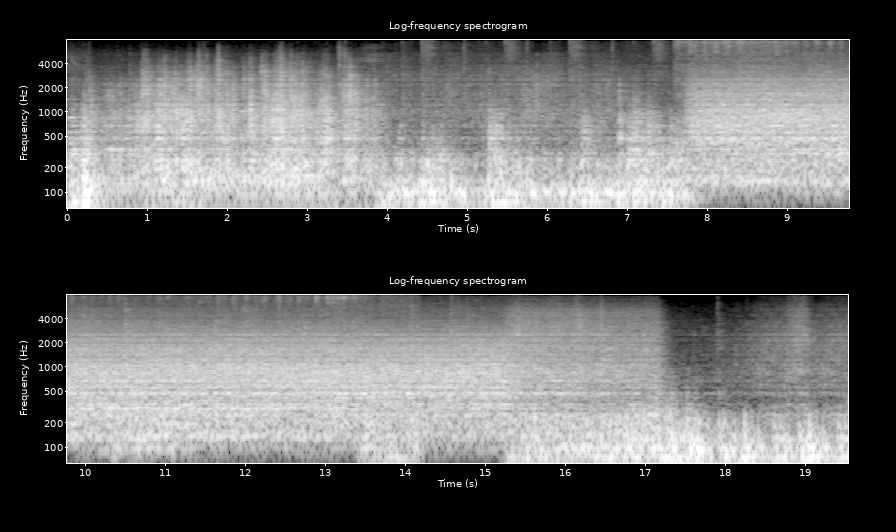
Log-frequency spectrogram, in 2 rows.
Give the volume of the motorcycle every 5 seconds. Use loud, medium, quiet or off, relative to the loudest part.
loud, loud, loud, off.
